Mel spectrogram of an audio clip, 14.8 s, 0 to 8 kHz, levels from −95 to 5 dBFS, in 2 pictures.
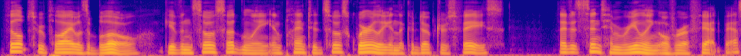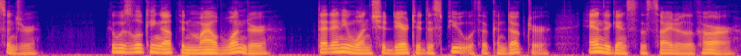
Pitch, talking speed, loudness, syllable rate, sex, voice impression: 120 Hz, 200 wpm, -18 LUFS, 5.7 syllables/s, male, masculine, adult-like, slightly tensed, bright, slightly muffled, slightly raspy, intellectual, sincere, calm, wild, lively, slightly modest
